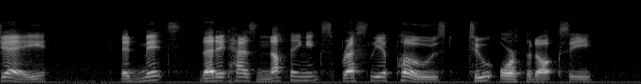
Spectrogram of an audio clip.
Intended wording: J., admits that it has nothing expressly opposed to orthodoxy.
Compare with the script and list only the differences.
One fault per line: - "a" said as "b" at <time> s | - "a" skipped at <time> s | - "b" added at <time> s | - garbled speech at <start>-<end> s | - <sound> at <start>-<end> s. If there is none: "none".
none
